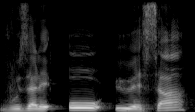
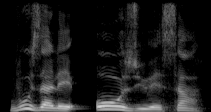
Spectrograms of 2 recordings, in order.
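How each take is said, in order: First: No z sound links 'aux' to 'USA'. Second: A z sound links 'aux' to 'USA'. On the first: The speaker calls it wrong. "c'est pas une erreur euh, énorme" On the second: The speaker calls it right.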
